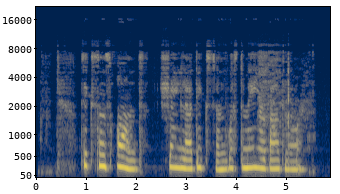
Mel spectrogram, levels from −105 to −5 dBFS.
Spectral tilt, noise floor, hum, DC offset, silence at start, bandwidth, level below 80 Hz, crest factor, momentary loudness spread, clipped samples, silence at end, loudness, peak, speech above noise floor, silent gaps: -6.5 dB/octave; -55 dBFS; none; under 0.1%; 0.9 s; 7.6 kHz; -72 dBFS; 16 dB; 11 LU; under 0.1%; 0.5 s; -24 LUFS; -10 dBFS; 32 dB; none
